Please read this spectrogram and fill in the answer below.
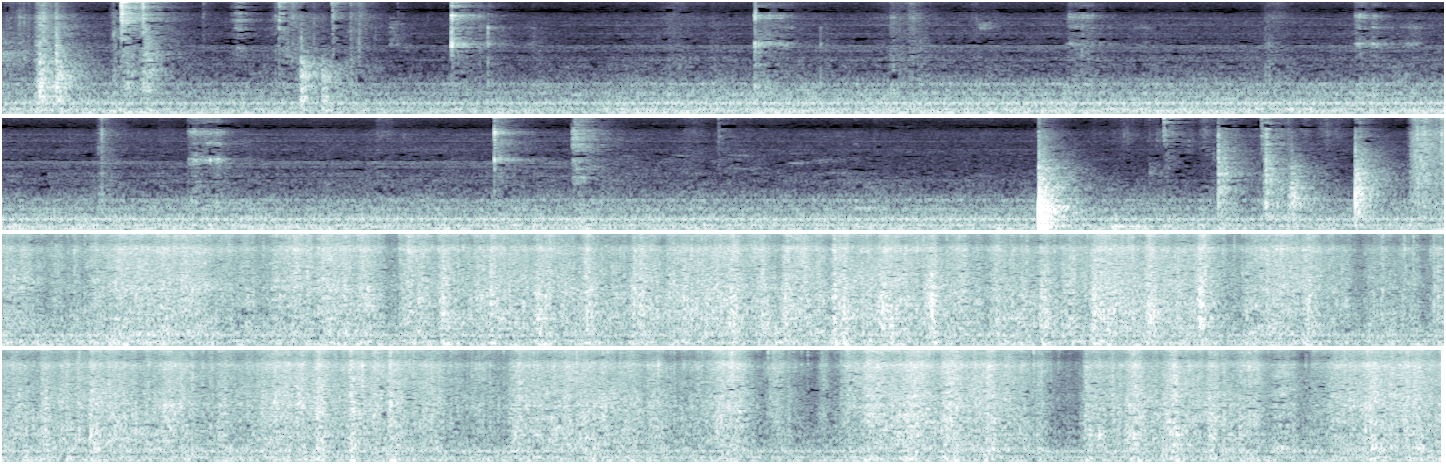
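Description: A few clicks and knocks from a glass jar as flour is poured over squid rings in a plastic bag. Then, about halfway in, a loud, continuous rustle of the thin plastic bag being handled and shaken to coat the squid in flour.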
